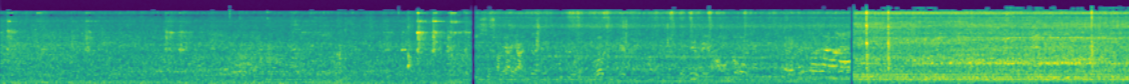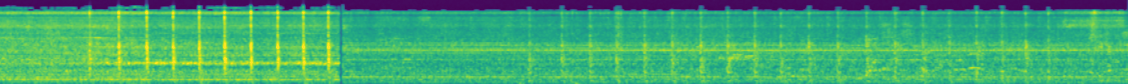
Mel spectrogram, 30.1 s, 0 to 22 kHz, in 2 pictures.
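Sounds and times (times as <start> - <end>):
mechanical hum: 0.0 - 30.0
hum with high tone: 11.0 - 22.4.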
